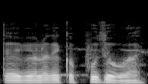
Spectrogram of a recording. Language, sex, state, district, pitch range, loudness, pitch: Chakma, male, Tripura, Dhalai, 95-105 Hz, -13 LUFS, 100 Hz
